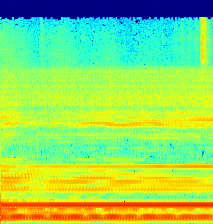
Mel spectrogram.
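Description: Instrumental rock music led by distorted electric guitar: a held, sustained chord over a low part pulsing at a steady rhythm.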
